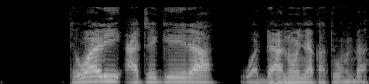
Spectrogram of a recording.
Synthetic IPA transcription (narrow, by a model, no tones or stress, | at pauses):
te̞waliʔate̞ɡe̞ɾa | wadːaːno̞ːɲakato̞ːnda̰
